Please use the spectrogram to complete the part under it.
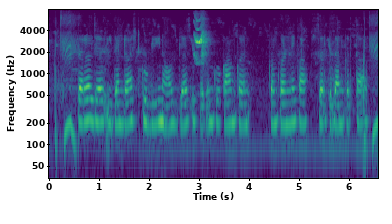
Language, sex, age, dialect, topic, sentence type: Hindi, female, 25-30, Marwari Dhudhari, agriculture, statement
